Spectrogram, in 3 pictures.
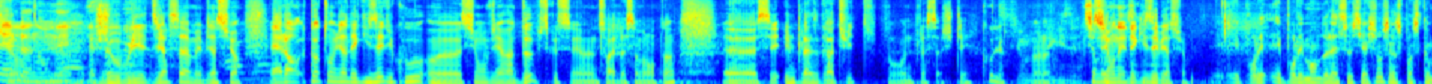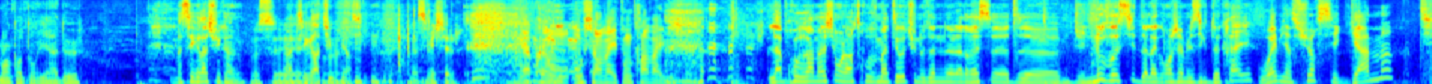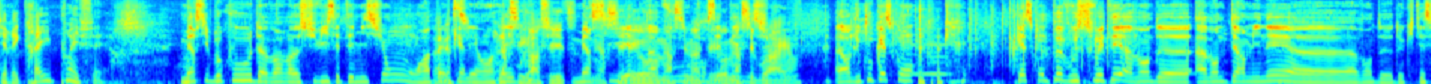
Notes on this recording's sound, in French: Emission réalisée en direct de la grange à musique de Creil (60)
